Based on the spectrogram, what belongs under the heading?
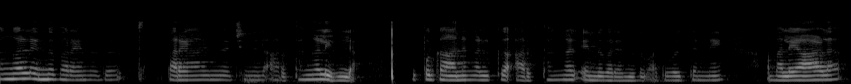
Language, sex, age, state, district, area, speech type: Malayalam, female, 18-30, Kerala, Kannur, urban, spontaneous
